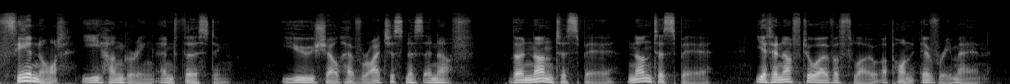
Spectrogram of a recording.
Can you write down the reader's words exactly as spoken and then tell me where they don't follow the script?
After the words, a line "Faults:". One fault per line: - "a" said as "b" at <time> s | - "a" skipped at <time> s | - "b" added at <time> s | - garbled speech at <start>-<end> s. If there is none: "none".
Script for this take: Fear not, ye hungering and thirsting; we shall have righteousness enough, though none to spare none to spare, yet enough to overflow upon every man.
Fear not, ye hungering and thirsting; you shall have righteousness enough, though none to spare none to spare, yet enough to overflow upon every man.
Faults:
- "we" said as "you" at 2.8 s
